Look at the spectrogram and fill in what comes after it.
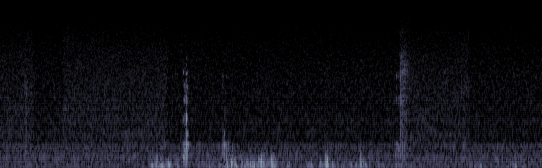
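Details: Giant otter. Giant otters sound the alarm with abrupt, low, pig-like snorts and huffs, some with a sharper, brighter edge. The calls come in uneven clusters against a constant rushing hiss.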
